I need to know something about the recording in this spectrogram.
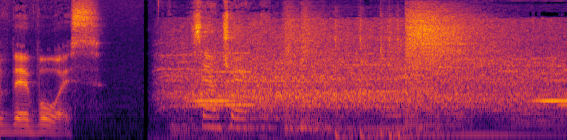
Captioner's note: applause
